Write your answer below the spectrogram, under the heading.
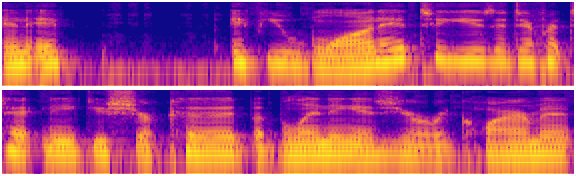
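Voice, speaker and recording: A woman speaks in a very deep, low pitch. Her pace is moderate and her pitch variation ordinary. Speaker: art teacher. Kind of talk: tutorial.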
